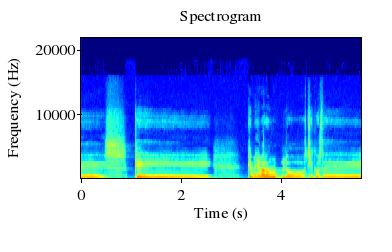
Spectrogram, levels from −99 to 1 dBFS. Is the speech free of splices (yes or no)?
yes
